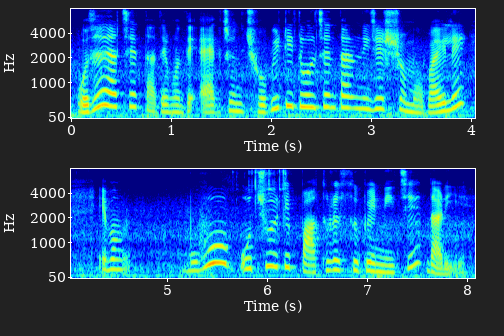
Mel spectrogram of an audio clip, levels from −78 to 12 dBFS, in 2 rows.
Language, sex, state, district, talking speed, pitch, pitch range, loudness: Bengali, female, West Bengal, Jhargram, 135 wpm, 280 Hz, 220-335 Hz, -22 LUFS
